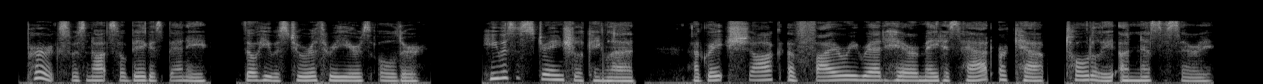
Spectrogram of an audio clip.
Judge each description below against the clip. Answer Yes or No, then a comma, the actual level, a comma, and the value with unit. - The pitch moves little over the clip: Yes, narrow, 2.0 semitones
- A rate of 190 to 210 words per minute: No, average, 160 wpm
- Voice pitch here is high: No, medium, 180 Hz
